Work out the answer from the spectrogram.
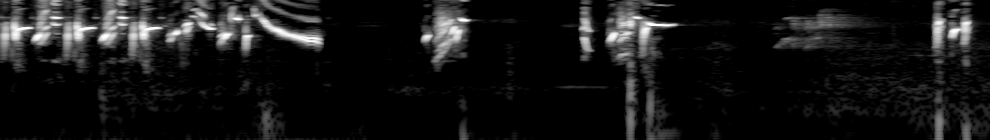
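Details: European goldfinch song for tutoring young goldfinches and canaries: an opening burst of quick liquid twitters with a descending slurred note, then isolated short chirps spaced over the rest of the recording.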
